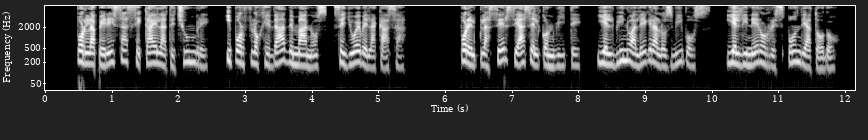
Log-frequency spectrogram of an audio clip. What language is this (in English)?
Spanish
